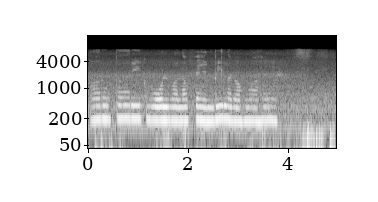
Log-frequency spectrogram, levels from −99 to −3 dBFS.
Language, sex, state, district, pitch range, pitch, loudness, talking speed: Hindi, female, Chhattisgarh, Raipur, 185-195 Hz, 190 Hz, -13 LUFS, 120 wpm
